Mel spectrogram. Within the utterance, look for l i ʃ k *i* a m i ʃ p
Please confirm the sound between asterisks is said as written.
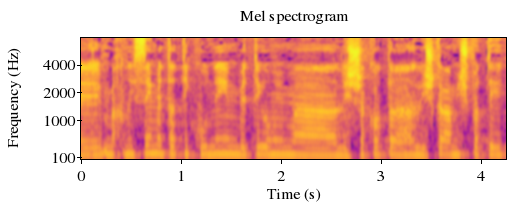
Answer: no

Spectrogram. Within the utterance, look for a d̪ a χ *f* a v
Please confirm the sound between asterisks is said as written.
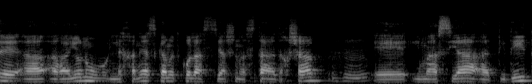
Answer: no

